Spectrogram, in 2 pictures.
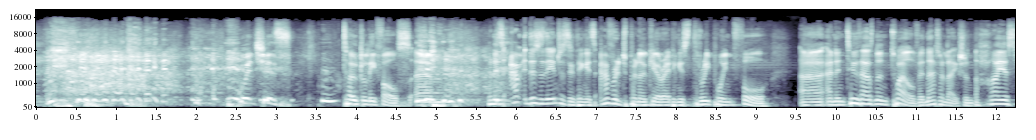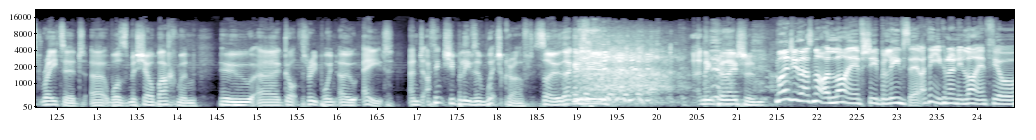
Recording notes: Live from Up The Creek in Greenwich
